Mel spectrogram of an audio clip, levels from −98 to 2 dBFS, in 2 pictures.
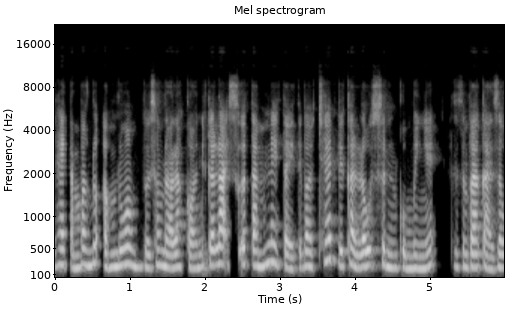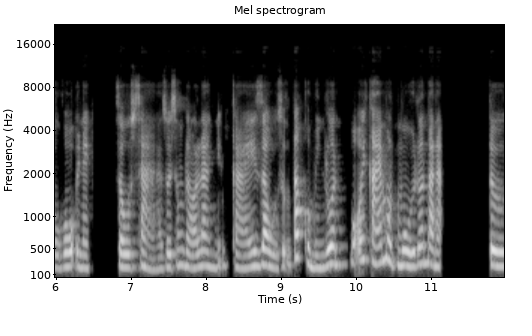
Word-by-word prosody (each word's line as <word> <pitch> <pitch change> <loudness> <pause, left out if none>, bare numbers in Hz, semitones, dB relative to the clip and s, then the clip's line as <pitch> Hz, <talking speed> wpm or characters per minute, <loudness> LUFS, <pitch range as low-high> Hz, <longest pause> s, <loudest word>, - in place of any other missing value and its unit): hay 245 +1 0
tắm 200 - -2
bằng 245 +1 0
nước 270 - 0
ấm, 215 +1 0
đúng 240 +2 +1
không? 245 -5 -1
Rồi 205 -2 -4
xong 240 +4 -4
đó 205 -2 +2
là 215 +2 +1
có 195 - -2
những 210 +3 -7
cái 240 -1 +3
loại 265 0 +5
sữa - - -2
tắm 235 +2 +1
này, 290 -1 -1
tẩy 195 -3 -1
tế - - -6
bào 230 -1 0
chết 315 +7 -1
với 235 - 0
cả 255 - +3
lotion 225 0 0
của 215 - -4
mình 190 0 -2
ấy, 235 - -4 0.3
dầ 220 -1 -7
và 210 -1 +4
cả 205 -4 -1
dầu 200 +1 -2
gội 220 +2 +1
này, 200 -2 -3 0.4
dầu 210 -1 +4
xả, 205 -4 -2
rồi 210 +3 -1
xong 240 +3 -5
đó 200 -3 -1
là 230 +2 0
những 215 +3 -7
cái 210 -2 -2
dầu 230 -3 +3
dưỡng - - -4
tóc 360 +1 +7
của 270 - +1
mình 200 -1 -2
luôn, 260 +3 +5 0.2
mỗi 290 +3 +1
cái 290 -4 +5
một 315 -5 +1
mùi 235 -2 +4
luôn 265 +3 0
bạn 255 -3 +4
ạ. 220 - 0 0.6
Từ 230 -2 +6
225 Hz, 280 wpm, -21 LUFS, 205-245 Hz, 0.6 s, tóc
